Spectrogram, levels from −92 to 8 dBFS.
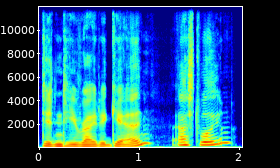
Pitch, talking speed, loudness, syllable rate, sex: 200 Hz, 175 wpm, -16 LUFS, 5.9 syllables/s, female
